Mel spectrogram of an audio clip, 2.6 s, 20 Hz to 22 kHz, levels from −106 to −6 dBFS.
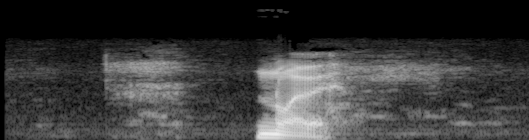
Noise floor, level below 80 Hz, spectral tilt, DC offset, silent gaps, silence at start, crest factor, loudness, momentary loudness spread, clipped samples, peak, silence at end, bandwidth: -63 dBFS; -54 dBFS; -8.5 dB/octave; under 0.1%; none; 0.65 s; 24 dB; -19 LUFS; 26 LU; under 0.1%; 0 dBFS; 0.7 s; 5 kHz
